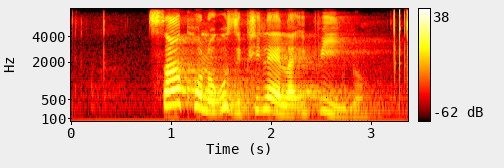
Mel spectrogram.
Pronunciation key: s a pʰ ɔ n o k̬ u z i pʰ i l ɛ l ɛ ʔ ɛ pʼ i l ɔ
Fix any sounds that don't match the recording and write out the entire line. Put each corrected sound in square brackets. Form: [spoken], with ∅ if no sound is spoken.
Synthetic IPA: s a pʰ ɔ n o k̬ u z i pʰ i l ɛ l [a] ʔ [i] pʼ [iː] l ɔ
